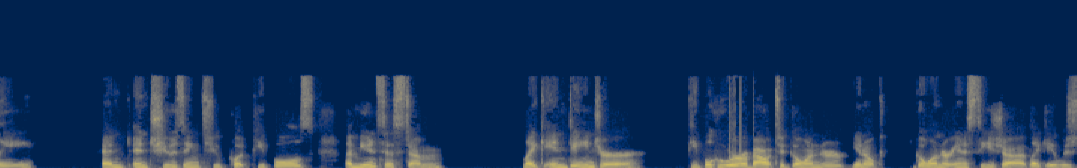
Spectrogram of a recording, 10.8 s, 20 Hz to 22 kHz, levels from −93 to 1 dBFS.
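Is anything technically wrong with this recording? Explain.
Yes. From 7.3 to 7.54 s the speech carries a burst of processor overload crackle. The processor repeatedly failed to deliver its very short audio buffers, each around a millisecond and a half, in time, and each missed buffer played out as silence. About seven of these tiny hard-edged dropouts produce a gritty, tearing crackle. On the waveform, the signal shows brief notches of near-silence. On the spectrogram, the same stretch shows thin vertical broadband streaks.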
